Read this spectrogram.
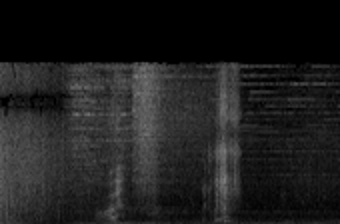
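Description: An electric blast crackles sharply.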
